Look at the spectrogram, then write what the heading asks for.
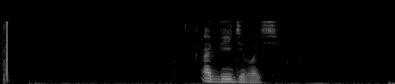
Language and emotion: Russian, neutral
